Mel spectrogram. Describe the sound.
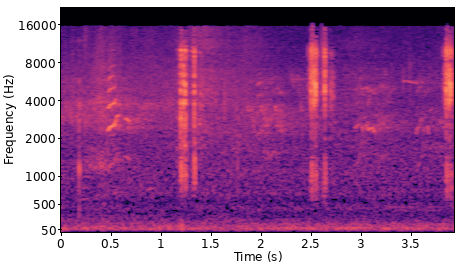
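Camera shutter clicks as photos are taken of a monkey: three sharp, brief clicks spaced roughly evenly over a low, steady rumble.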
